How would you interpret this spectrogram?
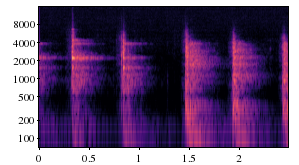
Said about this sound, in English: Well, do you have to make all that noise? Don't you realize somebody might be sleeping? At this time of day? Why, no, sis. Besides, I'm tapping these walls for secret panels.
